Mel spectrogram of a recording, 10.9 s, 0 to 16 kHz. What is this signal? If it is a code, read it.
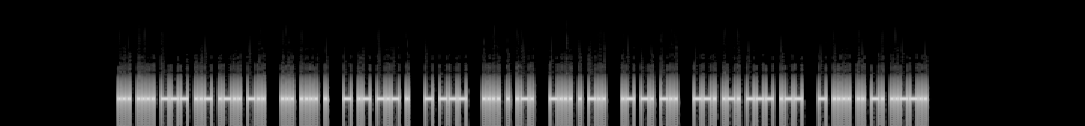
Morse code, heard as a keyed tone, about 49 wpm, 700 Hz. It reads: SHOULD SHE TAKE TO HER BED AND GROW THIN?
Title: Sentences from Top 1200 Words 50wpm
